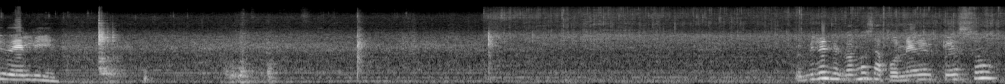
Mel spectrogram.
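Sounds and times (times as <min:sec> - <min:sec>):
tortillas sizzling in oil: 0:04.8 - 0:10.0.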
